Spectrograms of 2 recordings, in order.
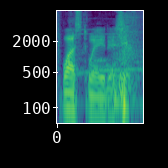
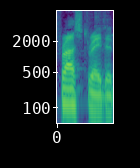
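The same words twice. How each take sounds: First: No clear R sound follows the F. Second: A clear R sound follows the F. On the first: The speaker calls it wrong. "not frustrated" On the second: The speaker calls it right. "there's an R at the beginning"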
